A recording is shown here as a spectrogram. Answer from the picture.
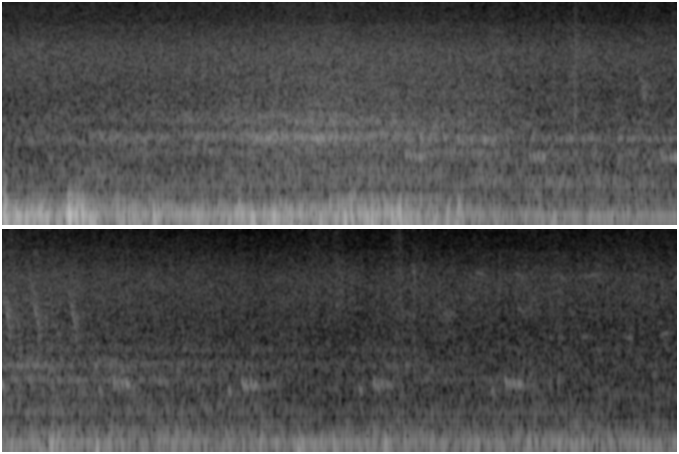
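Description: Open-field ambience with a bird repeating a short note about once a second. A low rumble with a few thumps in the first second or so dies away.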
